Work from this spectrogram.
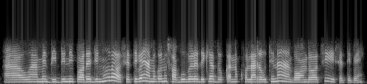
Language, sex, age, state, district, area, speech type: Odia, female, 45-60, Odisha, Angul, rural, conversation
